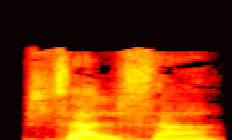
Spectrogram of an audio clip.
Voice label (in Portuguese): "salsa", espanhol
